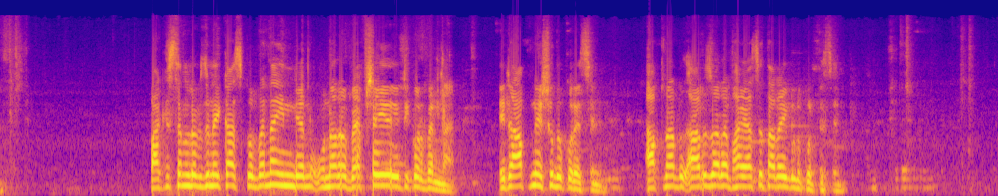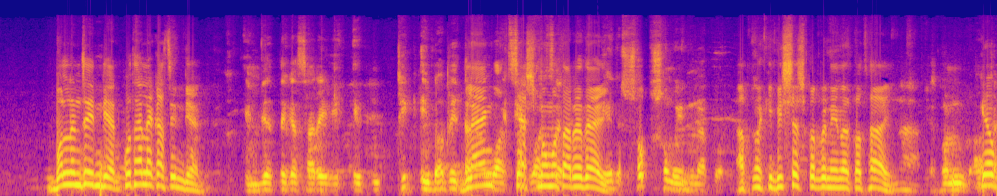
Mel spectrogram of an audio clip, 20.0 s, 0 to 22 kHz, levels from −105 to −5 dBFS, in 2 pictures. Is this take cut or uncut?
uncut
